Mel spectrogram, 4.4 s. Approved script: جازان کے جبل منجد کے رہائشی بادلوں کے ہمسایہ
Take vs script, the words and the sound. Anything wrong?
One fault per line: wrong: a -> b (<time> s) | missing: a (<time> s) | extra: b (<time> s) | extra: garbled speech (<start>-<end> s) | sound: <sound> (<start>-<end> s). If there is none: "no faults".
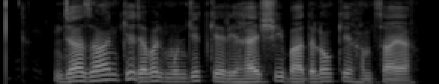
no faults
